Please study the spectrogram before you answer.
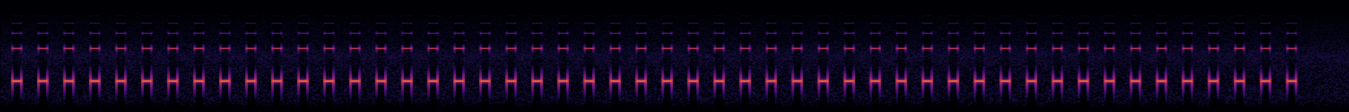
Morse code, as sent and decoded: none

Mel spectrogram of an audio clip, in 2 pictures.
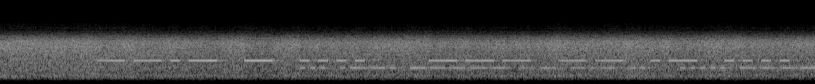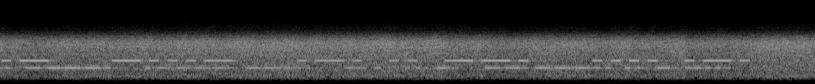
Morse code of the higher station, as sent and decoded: --.- - .... / --- -- .- .... .- / -...- / .-. .. --. / .... .-.
QTH OMAHA <BT> RIG HR

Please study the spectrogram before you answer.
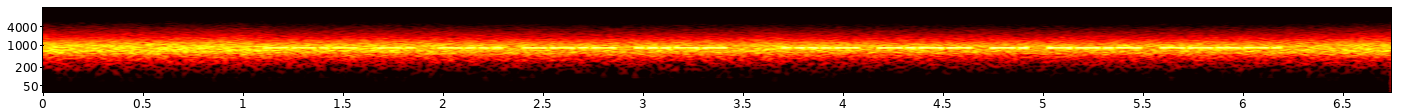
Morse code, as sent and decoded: --.- -. -... --.- ...-- / ....- -.-- -. --.- ----.
QNBQ3 4YNQ9

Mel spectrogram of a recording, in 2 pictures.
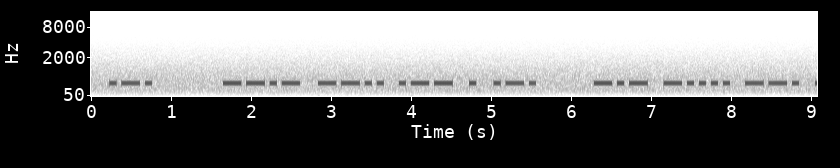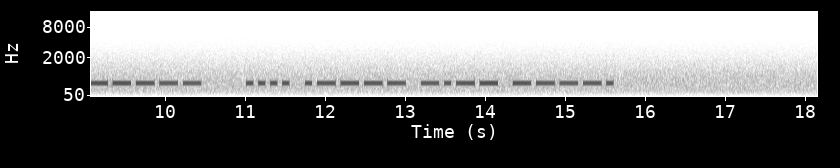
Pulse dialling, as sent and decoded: none

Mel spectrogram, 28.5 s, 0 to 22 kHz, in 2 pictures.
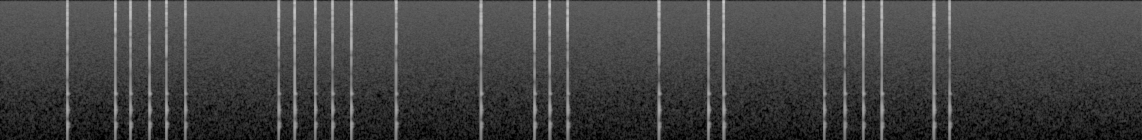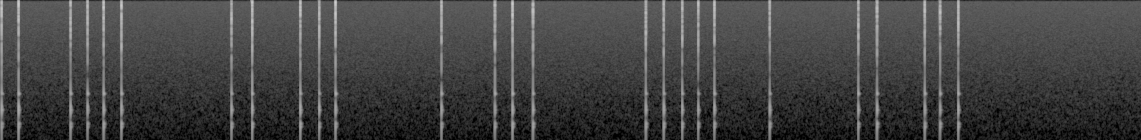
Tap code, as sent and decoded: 1-5 5-1 1-3 1-2 4-2 / 2-4 2-3 1-3 5-1 2-3
EVCBR IHCVH

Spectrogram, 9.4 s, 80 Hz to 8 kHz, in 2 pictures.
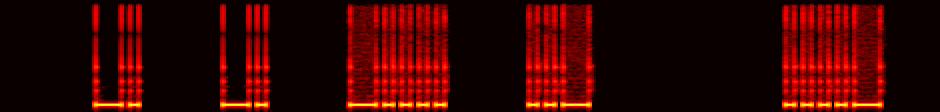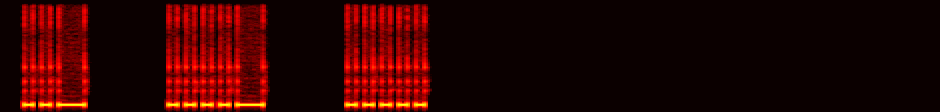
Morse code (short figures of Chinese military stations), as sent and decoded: -. -. -.... ..- / ....- ..- ....- .....
9962 4245

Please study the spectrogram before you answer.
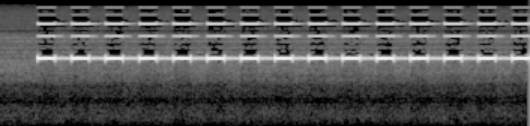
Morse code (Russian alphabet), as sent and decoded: none

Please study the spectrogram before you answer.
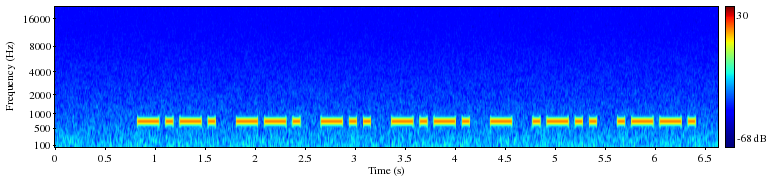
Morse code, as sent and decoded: -.-. --. -.. -.-. - .-.. .--.
CGDCTLP

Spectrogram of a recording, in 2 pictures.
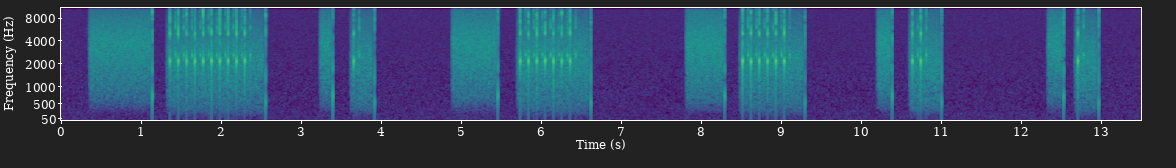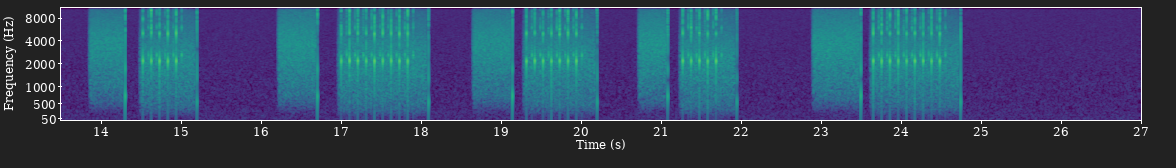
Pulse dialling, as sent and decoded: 10 / 1 / 7 / 6 / 2 / 1 / 5 / 9 / 7 / 5 / 9
0 1 7 6 2 1 5 9 7 5 9

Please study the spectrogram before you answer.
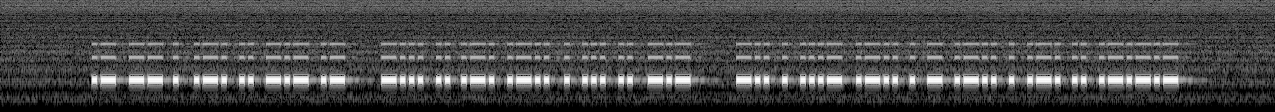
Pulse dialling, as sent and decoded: none

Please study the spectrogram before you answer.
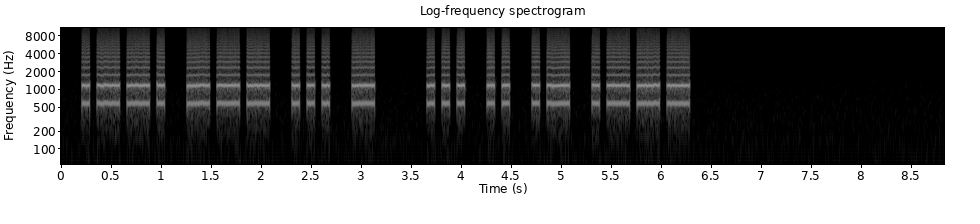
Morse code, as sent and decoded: .--. --- ... - / ... .. .- .---
POST SIAJ

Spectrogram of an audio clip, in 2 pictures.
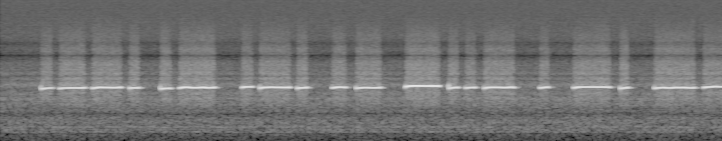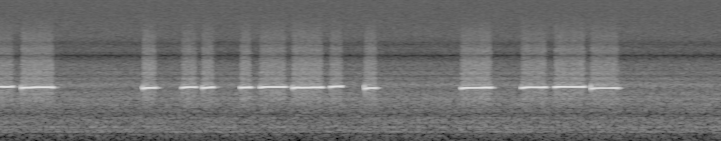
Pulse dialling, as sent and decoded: none

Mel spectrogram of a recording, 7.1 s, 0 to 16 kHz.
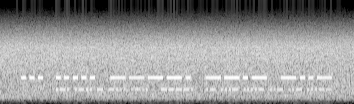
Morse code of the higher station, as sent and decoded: ... ..... ----. --.- -..-
S59QX

